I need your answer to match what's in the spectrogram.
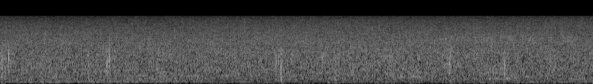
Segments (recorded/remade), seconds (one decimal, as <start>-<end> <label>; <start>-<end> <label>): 0.0-5.9 recorded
